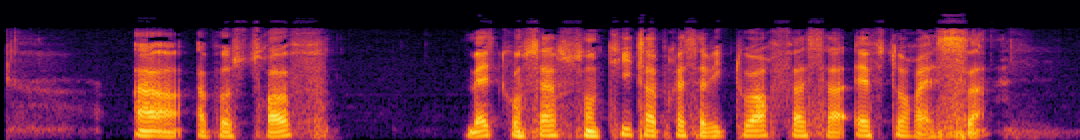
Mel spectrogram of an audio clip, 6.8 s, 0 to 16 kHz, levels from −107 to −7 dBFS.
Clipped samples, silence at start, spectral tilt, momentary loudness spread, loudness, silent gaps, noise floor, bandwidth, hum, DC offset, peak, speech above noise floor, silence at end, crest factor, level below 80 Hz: under 0.1%; 0.85 s; -5.5 dB/octave; 6 LU; -21 LUFS; none; -76 dBFS; 7.6 kHz; none; under 0.1%; -2 dBFS; 56 dB; 0.6 s; 20 dB; -50 dBFS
